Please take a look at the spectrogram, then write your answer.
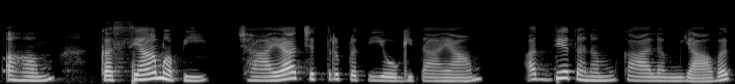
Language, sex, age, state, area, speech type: Sanskrit, female, 30-45, Delhi, urban, spontaneous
